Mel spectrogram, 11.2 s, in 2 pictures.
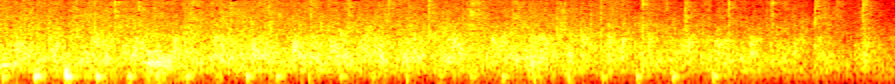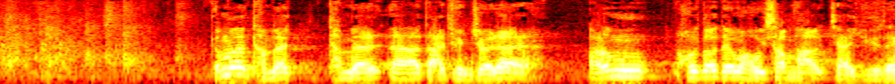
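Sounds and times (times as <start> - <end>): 
audience applause: 0.0 - 6.6
speech: 7.0 - 11.1.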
